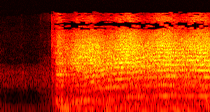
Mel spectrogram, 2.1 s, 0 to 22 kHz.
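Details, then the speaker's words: 1965 Cadillac Coupe DeVille, off the road about 15 years, first crank on the key: strong, even cranking at steady, healthy speed with no drag; spark and fuel not yet sorted; normal cranking. "she's turning over with the key nice oh this is [Music] awesome man that turns over pretty good"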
